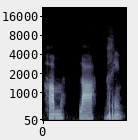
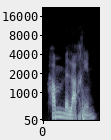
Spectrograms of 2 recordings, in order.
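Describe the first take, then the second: First: No vowel is heard after the m. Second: A short vowel is heard after the m. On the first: "if there was no dagesh there, it would easily be" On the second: "they're making this vocal because the mem is doubled with this dagesh"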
